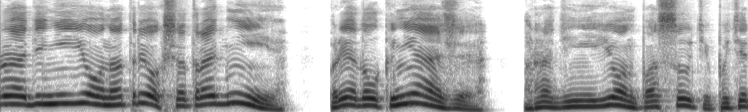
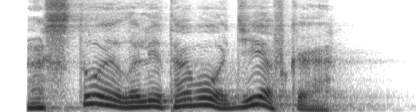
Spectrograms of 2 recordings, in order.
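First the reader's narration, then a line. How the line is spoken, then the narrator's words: Inner voice whisper. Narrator (Russian): шепнул голос глубоко внутри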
